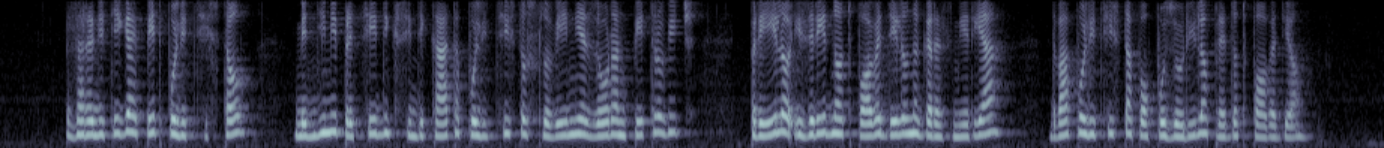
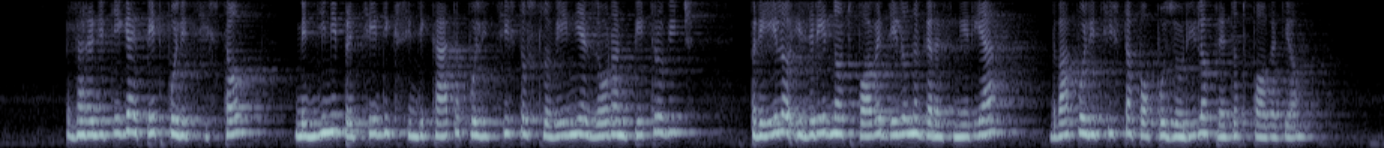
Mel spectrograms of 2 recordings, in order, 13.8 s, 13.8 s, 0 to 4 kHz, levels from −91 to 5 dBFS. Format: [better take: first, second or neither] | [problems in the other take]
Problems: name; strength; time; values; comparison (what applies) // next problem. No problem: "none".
first | room echo; dies away in 0.7 s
